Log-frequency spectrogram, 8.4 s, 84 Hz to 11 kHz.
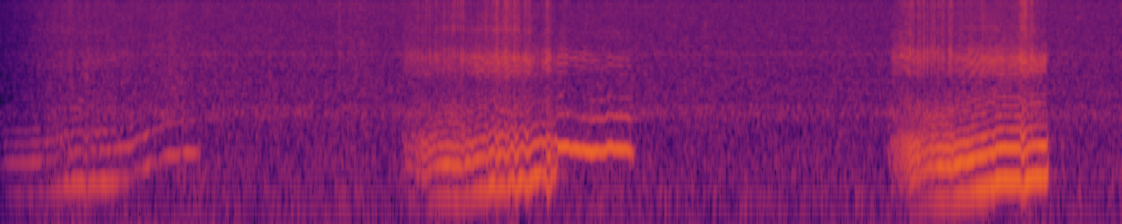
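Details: Fat black cat snoring while asleep: rhythmic, tonal, rising snore sounds, one per breath, at about 17 a minute, with quiet room noise between.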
